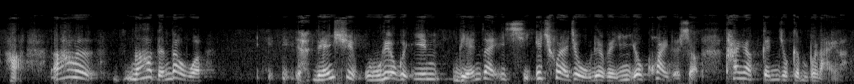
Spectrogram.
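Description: A woman pastor leads a conversational Bible class in a slightly high, animated, husky voice, captured in a low-quality recording. She repeats her phrases and often fills pauses with a short affirming word.

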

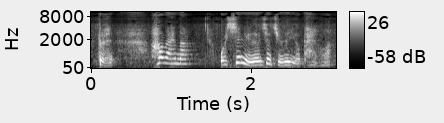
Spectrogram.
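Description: A woman's voice: medium pitch, big pitch swings, moderate pace, breathy edge. A woman preacher delivering a conversational sermon that tells a story, with frequent restarts and tag questions.

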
